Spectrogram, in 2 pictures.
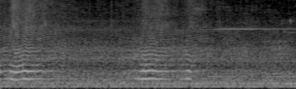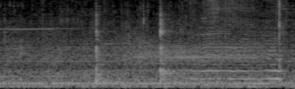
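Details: Honey bees at a hive being treated with harvested rhubarb leaves against varroa mites hum steadily, a low droning buzz that swells and fades as bees pass close.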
